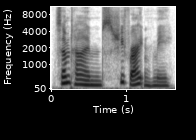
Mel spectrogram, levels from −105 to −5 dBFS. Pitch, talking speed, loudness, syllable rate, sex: 190 Hz, 145 wpm, -18 LUFS, 5.7 syllables/s, female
